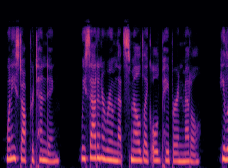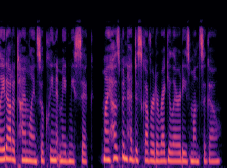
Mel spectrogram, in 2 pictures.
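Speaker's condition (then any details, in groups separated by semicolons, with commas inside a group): No condition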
